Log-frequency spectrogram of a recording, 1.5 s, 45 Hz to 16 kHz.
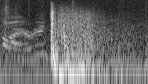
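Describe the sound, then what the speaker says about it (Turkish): A grenade explodes in Rising Storm 2: Vietnam as a single loud, close blast, then rumbles and decays over about a second. Just before the blast, a short voice and a tonal sweep can be heard. "Bomba geldi sana."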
